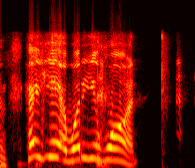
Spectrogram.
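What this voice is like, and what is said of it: Put-on Brooklyn accent. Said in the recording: “a Brooklyn accent.”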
